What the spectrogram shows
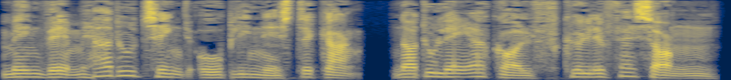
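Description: A man's voice: mid-range voice, animated, no room sound, clean studio sound, close to an everyday voice. A man reading the lines of a curious man who keeps asking questions.

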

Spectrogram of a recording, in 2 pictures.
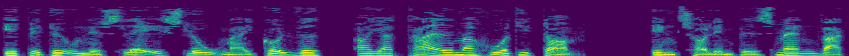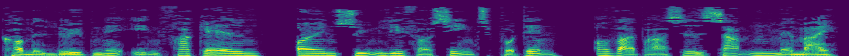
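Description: A man narrating an audiobook in the first person, in a steady, measured reading. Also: fairly low pitch, husky, no echo, clean studio sound.

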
